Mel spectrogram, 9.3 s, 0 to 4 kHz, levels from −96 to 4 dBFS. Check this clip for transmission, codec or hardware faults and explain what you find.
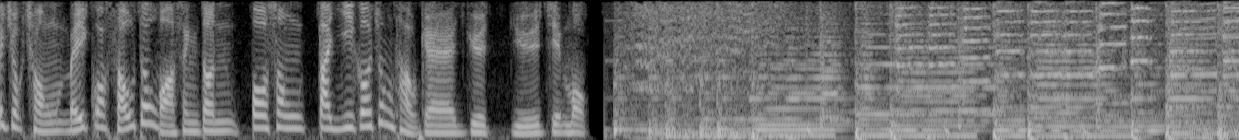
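Nothing stands out here; the audio comes across without any transmission, codec or hardware trouble that I can pick up on.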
